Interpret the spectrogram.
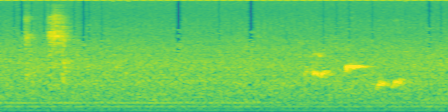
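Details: Timneh African grey parrot kept as a pet, whistling portions of what it has learned: after a quiet stretch with faint noises, a quick run of four short clear whistles, some rising, in the last second and a half.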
